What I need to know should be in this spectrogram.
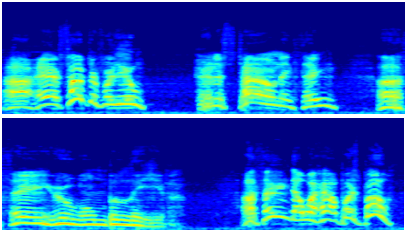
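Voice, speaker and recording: A man voicing an eccentric, grandiose inventor and mystic in a video game, raspy, creaky and theatrically verbose. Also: high voice, wildly swooping pitch, unhurried, sharp tone, lo-fi sound, exaggerated voice. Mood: eerie, cryptic. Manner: theatrical, verbose, bursts of emphatic exclamation. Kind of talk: video game character acting.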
